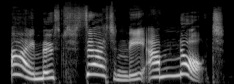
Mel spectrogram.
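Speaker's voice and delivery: high, slow, indignant denial; loud, affronted daughter; temper snapping. A narrator's reading. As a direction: refute it hotly, word by word. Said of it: "Cleo's temper finally snapped".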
